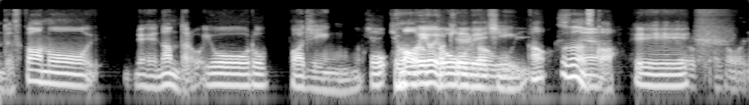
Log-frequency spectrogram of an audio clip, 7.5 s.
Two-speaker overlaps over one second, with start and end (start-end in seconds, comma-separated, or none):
3.9-6.1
